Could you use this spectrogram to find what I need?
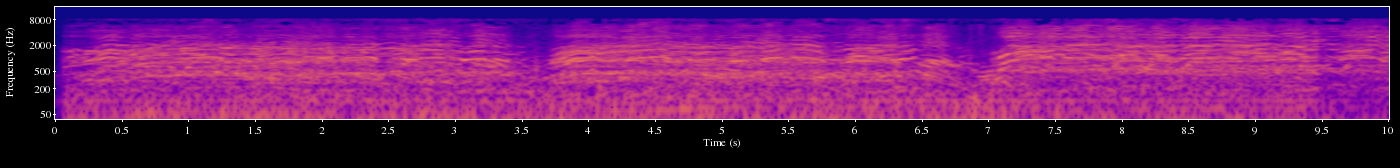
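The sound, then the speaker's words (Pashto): Dozens of children shout together at a protest outside Afghanistan's parliament, demanding a seat for Hindus and Sikhs. A loud, dense mass of raised voices comes in three long bursts separated by two brief lulls. “دا د هغو لسګونو تنو ماشومانو غږ دی چې د چهارشنبې په ورځ د افغانستان د ملي شورا مخې ته راټول شوي وو”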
